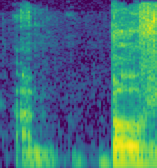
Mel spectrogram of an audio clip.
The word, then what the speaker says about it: Bove: It's Bove, right? Bove, Senator, like Bove, with a long I E.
